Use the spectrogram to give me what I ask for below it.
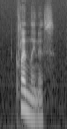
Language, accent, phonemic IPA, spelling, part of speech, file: English, US, /ˈklɛn.li.nᵻs/, cleanliness, noun, En-us-cleanliness.ogg
- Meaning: 1. The property of being cleanly, or habitually clean; good hygiene 2. Ritual purity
